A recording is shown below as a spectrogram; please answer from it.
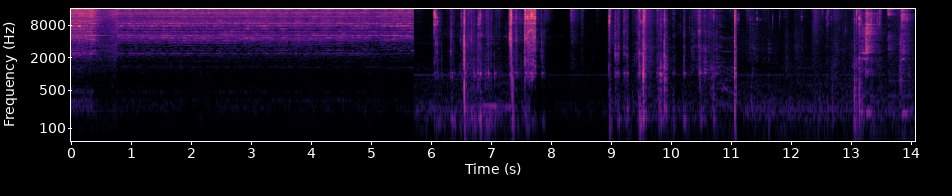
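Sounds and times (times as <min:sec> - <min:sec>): metal tools clicking and knocking: 0:13.0 - 0:14.0.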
